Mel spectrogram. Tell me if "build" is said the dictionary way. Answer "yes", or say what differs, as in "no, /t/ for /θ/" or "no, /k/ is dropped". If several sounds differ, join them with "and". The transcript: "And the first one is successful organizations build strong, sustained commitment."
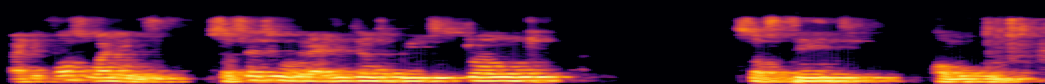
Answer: no, /l/ is dropped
